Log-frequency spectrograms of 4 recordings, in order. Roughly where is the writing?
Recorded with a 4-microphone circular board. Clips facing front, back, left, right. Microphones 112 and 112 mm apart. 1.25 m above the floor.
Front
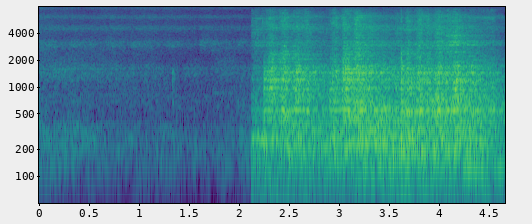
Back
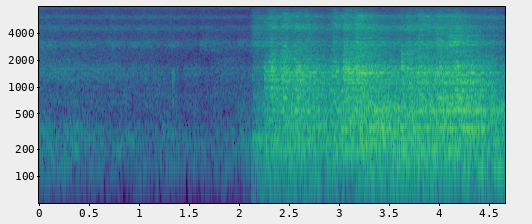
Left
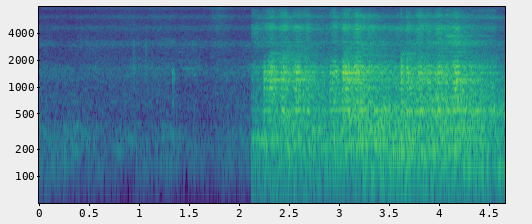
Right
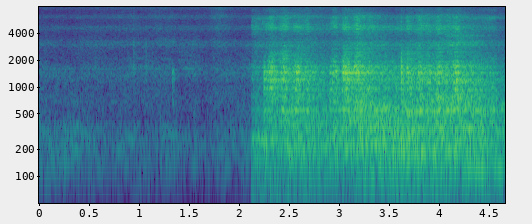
Ahead.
